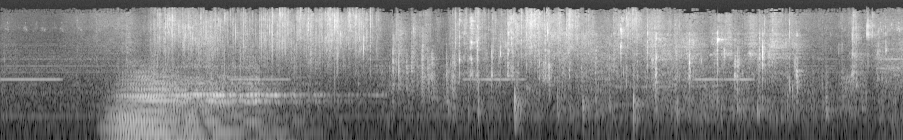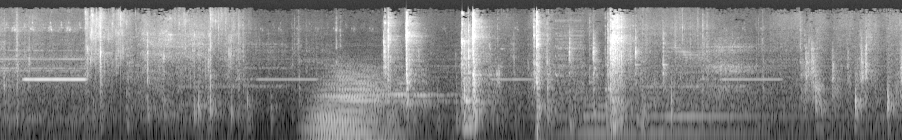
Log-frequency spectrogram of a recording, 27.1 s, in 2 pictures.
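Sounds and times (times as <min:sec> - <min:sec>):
short electronic beep: 0:00.1 - 0:05.8, 0:17.4 - 0:20.4.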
